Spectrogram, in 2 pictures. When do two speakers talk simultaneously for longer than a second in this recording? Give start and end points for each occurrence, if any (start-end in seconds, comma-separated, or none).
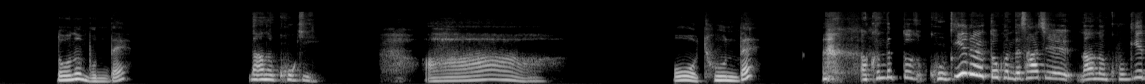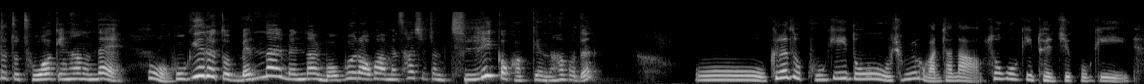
none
